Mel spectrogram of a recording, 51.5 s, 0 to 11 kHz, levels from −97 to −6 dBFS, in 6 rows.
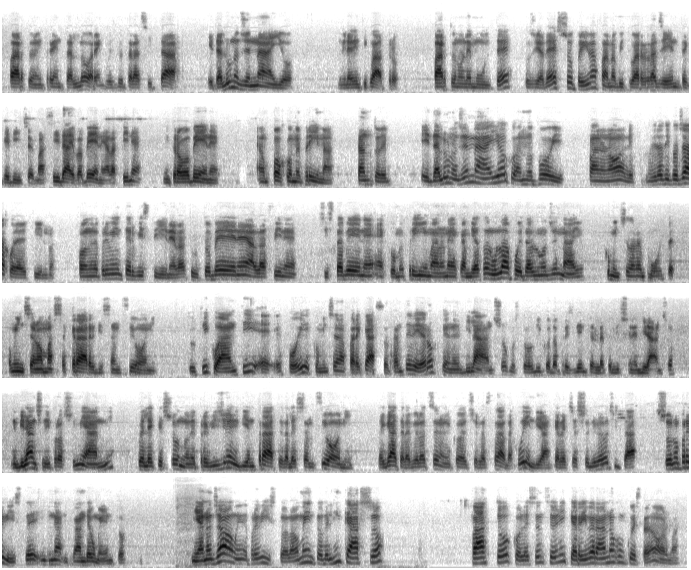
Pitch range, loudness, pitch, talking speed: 115-160 Hz, -23 LUFS, 130 Hz, 180 wpm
